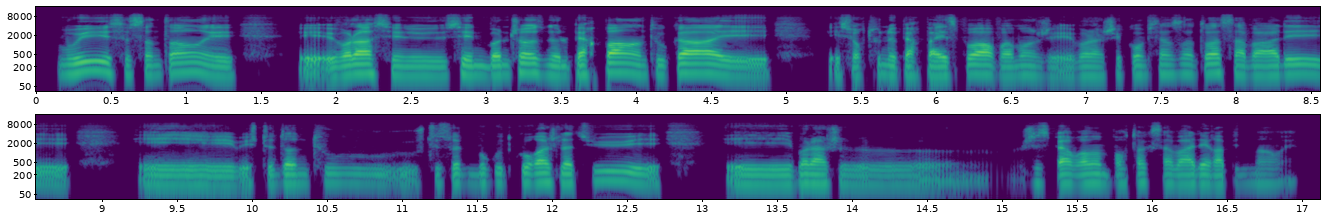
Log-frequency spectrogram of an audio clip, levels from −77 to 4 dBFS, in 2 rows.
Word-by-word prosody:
Oui, 140 +5 +2
ça 115 -3 -3
s'entend 130 +6 +1
et 105 -4 +1 0.4
et - - +1
voilà, 125 +4 +8
c'est, 110 -2 0
heu, 105 0 -4
c'est 110 +2 +3
une 110 - -4
bonne 110 +1 +1
chose. 130 -3 +4
Ne 110 - -1
le 105 - -2
perds 115 - +2
pas, 135 0 +8
en 120 - -1
tout 110 -1 -8
cas 130 -1 +7
et 105 -2 -1 0.4
et - - -7
surtout, - - -3
ne - - -1
perds - - -1
pas 100 - +3
espoir. 115 +3 +4
Vraiment, 110 +1 -3
j'ai 100 -1 -6
voilà, 105 0 -3
j'ai - - -2
confiance 115 +2 -5
en 120 - -5
toi, 125 +3 +2
ça 115 -3 -1
va 105 0 0
aller 120 +1 -2 0.4
et 95 -2 -3
et 90 - -3
beh, - - -6
je - - -6
te - - -6
donne 105 +1 -2
tout 110 -1 -11
je - - -8
te - - -8
souhaite 110 0 -5
beaucoup 110 +2 -9
de - - -14
courage, 115 0 +1
là-dessus 125 +1 -3 0.4
et 100 -1 -5
et - - -4
voilà, 105 +1 +1
je 100 - -7 1.1
j'espère 105 -1 0
vraiment 105 +1 -1
pour 105 +2 -9
toi 115 - -6
que - - -6
ça 105 - -4
va 100 0 -1
aller 105 +1 0
rapidement, 105 +1 -7
ouais. 120 0 -21
110 Hz, 225 wpm, -24 LUFS, 105-115 Hz, 1.1 s, voilà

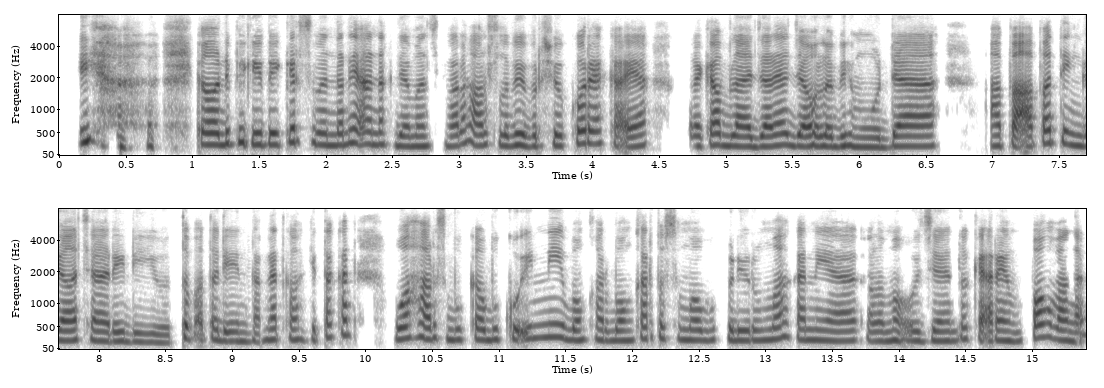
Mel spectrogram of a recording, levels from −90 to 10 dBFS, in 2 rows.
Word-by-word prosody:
Iya. 320 +4 +4 0.7
Kalau 245 -1 +6
dipikir-pikir 260 0 +2
sebenarnya 245 0 +1
anak 255 0 -1
jaman 215 0 0
sekarang 220 -1 -3
harus 230 +2 -1
lebih 235 +2 +3
bersyukur 225 +4 +1
ya 265 - +1
Kak - - +2
ya. - - +3 0.4
Mereka 215 +1 +1
belajarnya 215 +1 +4
jauh 215 0 +5
lebih 215 +2 +1
mudah, 200 +2 +2 0.6
apa-apa 225 +3 +4
tinggal 225 -6 +2
cari 200 -2 +1
di 185 - -4
YouTube 165 +10 -4
atau 225 - -4
di 195 - 0
internet. 220 +4 -3
Kalau 225 0 -4
kita 250 - -3
kan, 320 - +1 0.3
wah 245 +2 +3
harus 245 +2 +1
buka 225 +1 -4
buku 230 - -4
ini, 270 +2 -4
bongkar-bongkar 215 +1 -2
tuh 260 - -4
semua 220 -2 -2
buku 220 +1 -11
di - - +1
rumah 230 +4 -1
kan 225 -1 +1
ya, 205 - -1 0.2
kalau 195 0 -4
mau 215 - -1
ujian 200 +1 -2
itu 240 - -5
kayak - - +3
rempong 210 +7 +1
banget. 205 -3 0
225 Hz, 190 wpm, -22 LUFS, 210-245 Hz, 0.7 s, Kalau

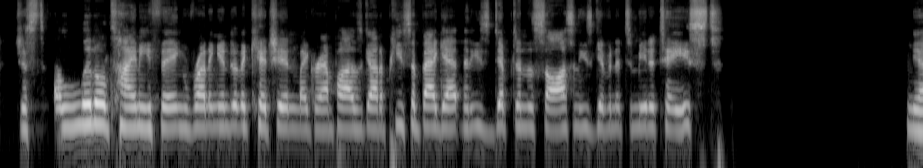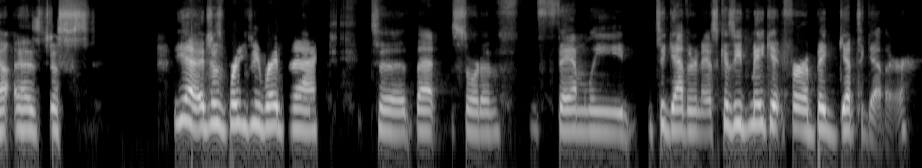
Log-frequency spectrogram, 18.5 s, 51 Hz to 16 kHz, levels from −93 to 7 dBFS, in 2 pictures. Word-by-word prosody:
Just 195 +3 -5
a 200 - +1
little 225 +2 +7
tiny 205 -1 +1
thing 205 0 -3
running 210 +1 -1
into 210 +1 -2
the 215 - -1
kitchen. 205 -1 -1
My 195 -1 -6
grandpa's 195 0 -1
got 200 -1 0
a - - -14
piece 220 +1 -9
of 220 -3 -5
baguette 205 -1 +2
that 200 0 -10
he's 205 -3 -12
dipped 215 +4 -5
in 215 - -6
the 205 - -9
sauce 195 0 +2
and 210 - -17
he's 205 -2 -12
given 205 +1 -9
it 205 - -15
to 200 - -11
me 205 0 -6
to 210 - -3
taste. 200 +1 0 1.8
Yeah, 190 -1 +1
it's 190 -2 -1
just 200 - -2 0.8
yeah, 255 +1 +7
it 205 +1 +5
just 235 -2 +2
brings 235 -2 +4
me 235 - +2
right 215 0 +4
back 190 -1 +2 0.6
to 180 -4 -3
that 185 -2 0
sort 175 -2 -5
of 175 0 -9 0.6
family 180 -3 -4 0.2
togetherness 185 -3 -2
'cause 225 -1 -1
he'd 225 -2 0
make 230 0 +1
it 220 - +3
for 200 -2 +2
a 185 - 0
big 180 -2 +1
get 195 +2 +2
together. - - -12
200 Hz, 180 wpm, -23 LUFS, 190-215 Hz, 1.8 s, little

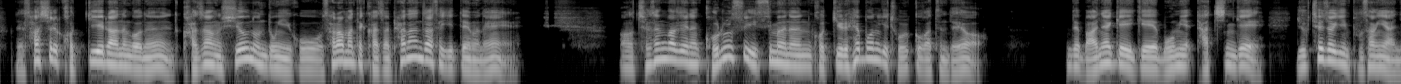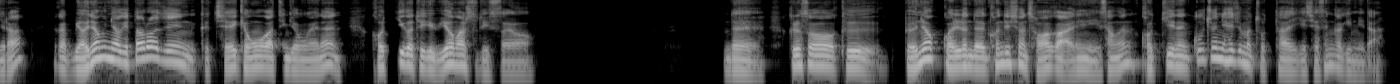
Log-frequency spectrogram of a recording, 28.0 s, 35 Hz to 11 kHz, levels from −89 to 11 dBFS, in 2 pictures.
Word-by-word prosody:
네. 90 - -9
사실 180 - +2
걷기라는 145 -7 +4
거는 110 -3 +1
가장 130 +4 +1
쉬운 190 - +3
운동이고 100 - -1
사람한테 165 - +3
가장 105 -1 -1
편한 215 +5 +2
자세이기 150 - +1
때문에. 100 +1 -3 1.0
어 115 -1 -6
제 130 - -3
생각에는 175 -6 +2
걸을 225 +3 +1
수 215 0 -2
있으면은 140 -4 +1
걷기를 125 +5 0
해보는 195 -1 +1
게 150 - 0
좋을 110 -2 -6
것 105 - -5
같은데요. 95 +1 -3 0.9
근데 125 0 -3
만약에 130 +7 +3
이게 110 0 +3
몸이 115 +6 -1
다친 125 +6 +1
게 130 0 +1 0.3
육체적인 155 +3 +3
부상이 120 +3 0
아니라 90 - -2 0.3
그러니까 110 - -5
면역력이 180 - +3
떨어진 180 - +2
그 - - -11
제 110 +2 -1
경우 115 +1 -1
같은 110 -2 0
경우에는 100 +6 -4 0.3
걷기가 130 +5 -1
되게 110 -3 -2
위험할 135 +6 +2
수도 95 -4 -8
있어요. 80 -1 -8 1.9
네. 95 -5 -3 0.3
그래서 130 -2 +1
그 115 -2 -1 0.2
면역 195 - +2
관련된 115 -1 +2
컨디션 145 +1 -1
저하가 110 0 +1
아닌 100 +5 -2
이상은 105 - -5
'걷기는 130 -6 -3
꾸준히 190 +2 -1
해 180 - +1
주면 155 -8 -4
좋다.' 95 -2 -6
이게 90 0 -8
제 90 0 -7
생각입니다. 95 -8 -10
120 Hz, 330 characters per minute, -23 LUFS, 105-155 Hz, 1.9 s, 걷기라는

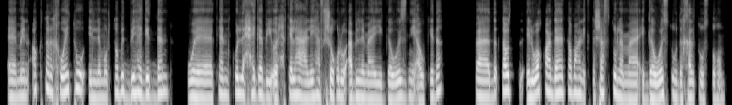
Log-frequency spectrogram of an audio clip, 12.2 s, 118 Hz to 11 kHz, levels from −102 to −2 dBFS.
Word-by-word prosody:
آآ 170 -1 +1
من 175 0 -2
أكتر 230 +1 -2
إخواته 225 +4 +1
اللي 165 0 0
مُرتبط 200 +6 -2
بيها 200 +4 +2
جدًا، 195 +3 0 0.3
وكان 165 +2 +2
كُلّ 195 +1 +1
حاجة 195 +1 0
بيق 165 -1 -1
بيحكي 160 +4 0
لها 185 0 +3
عليها 170 +2 +1
في - - -10
شُغله 180 -2 +1
قبل 165 +1 +1
ما 155 0 0
يتجوزني 155 +2 -1
أو 145 0 -1
كده، 190 - -3 0.6
فده 170 -2 +1 0.2
ت - - 0 0.3
الواقع 205 +6 +4
ده 200 +1 +4
طبعًا 200 -2 -1
اكتشفتُه 195 +6 -2
لمّا 155 -3 0
اتجوزت 155 +4 +1
ودخلت 165 -1 -2
وسطهُم. 150 0 -6
170 Hz, 155 wpm, -20 LUFS, 160-195 Hz, 0.6 s, الواقع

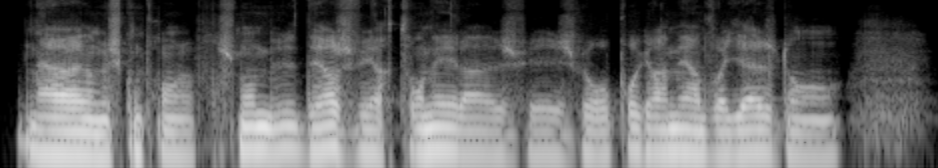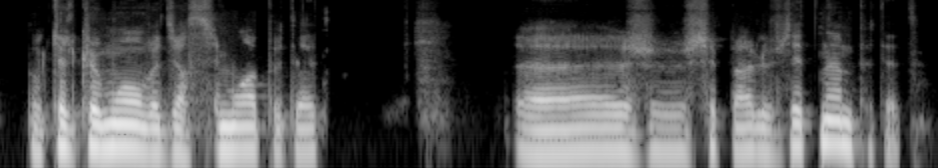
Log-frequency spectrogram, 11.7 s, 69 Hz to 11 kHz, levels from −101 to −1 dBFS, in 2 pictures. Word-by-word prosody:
Ah 105 -3 +4
non, 100 - +5
mais 100 0 +3
je - - -9
comprends, 105 -1 -4
franchement 120 +2 -2
me 120 +1 +3
d'ailleurs, 115 +2 +1
je 105 -2 -5
vais 115 - -3
y - - -1
retourner 115 +2 +1
là, 105 -2 -4
je 95 -1 -13
vais 105 -2 -9
je 90 0 -16
vais 110 - -7
reprogrammer 115 +1 -1
un 105 -1 +1
voyage 105 -1 -2
dans 100 -1 -7 0.8
dans - - -4
quelques 130 -1 +1
mois, 130 0 +8
on 125 - +7
va 115 -1 +3
dire 110 -1 -2
6 120 - -4
mois 120 -1 +4
peut-être. 115 0 -7 1.2
Heu, 115 +1 0
je 115 +3 -9
je 105 - -12
sais 130 - -8
pas, 120 -1 -5
le 115 -1 -2
Vietnam 135 +5 +1
peut-être. 135 - -17
115 Hz, 195 wpm, -22 LUFS, 105-120 Hz, 1.2 s, mois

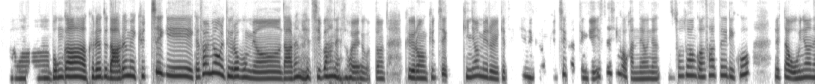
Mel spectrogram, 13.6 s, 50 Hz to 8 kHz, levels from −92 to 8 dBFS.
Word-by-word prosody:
아 190 +1 -5
뭔가 230 0 +6
그래도 235 0 +2
나름의 240 +6 +4
규칙이 255 -1 +1
이렇게 225 0 +1
설명을 330 0 +4
들어 240 -1 +4
보면 190 -3 0
나름의 205 +3 +2
집안에서의 210 -4 0
어떤 190 +2 -7 0.3
그런 200 -3 +1
규칙 185 -7 -6 0.2
기념일을 230 -3 -2
이렇게 180 +1 -4 0.3
챙기는 240 -6 -6
그런 290 - -24
규칙 220 +8 -9
같은 220 -11 -9
게 185 - -6
있으신 335 - -7
것 260 -4 -2
같네요. 180 -1 -5
그냥 185 0 -5 0.3
소소한 265 +2 -2
거 230 -2 -1
사 275 +4 -3
드리고 275 - -2 0.4
일단 220 -2 -1
오 190 +1 +1
년에 220 0 -1
225 Hz, 330 characters per minute, -18 LUFS, 195-255 Hz, 0.4 s, 뭔가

